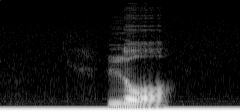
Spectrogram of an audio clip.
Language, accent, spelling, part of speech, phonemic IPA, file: English, UK, lore, noun / verb, /lɔː/, En-uk-lore.ogg
- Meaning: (noun) All the facts and traditions about a particular subject that have been accumulated over time through education or experience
